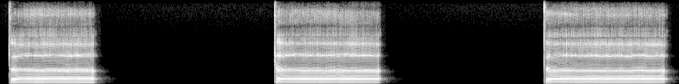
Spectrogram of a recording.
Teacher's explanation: زبان کی نوک آپ کے سامنے اوپر والے جو 2 دانت ہیں ان کی جڑ سے لگے گی اور وہاں سے باریک آواز میں تا تا تا۔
